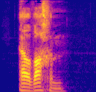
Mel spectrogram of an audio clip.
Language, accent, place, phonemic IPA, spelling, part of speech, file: German, Germany, Berlin, /ɛɐ̯ˈvaxn̩/, erwachen, verb, De-erwachen.ogg
- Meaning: to awake (also figuratively)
